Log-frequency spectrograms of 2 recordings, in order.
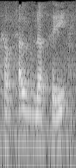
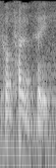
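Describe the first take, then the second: First: An extra vowel is heard before the last syllable. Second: No extra vowel is heard before the last syllable. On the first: The speaker calls it wrong. "so it's not Kotonati" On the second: The speaker calls it right. "it's Kotonti"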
